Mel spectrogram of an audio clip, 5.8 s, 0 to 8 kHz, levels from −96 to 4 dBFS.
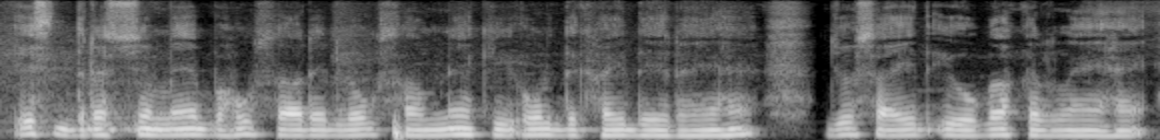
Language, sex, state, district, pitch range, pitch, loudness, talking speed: Hindi, male, Uttar Pradesh, Lalitpur, 115-125 Hz, 115 Hz, -15 LUFS, 195 wpm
